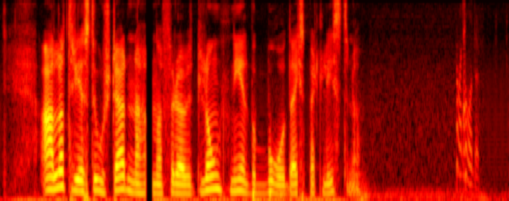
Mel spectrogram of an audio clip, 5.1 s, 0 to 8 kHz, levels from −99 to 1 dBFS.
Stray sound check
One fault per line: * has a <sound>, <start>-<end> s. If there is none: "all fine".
* has a dropout, 1.5-1.5 s
* has a chirp, 4.6-4.8 s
